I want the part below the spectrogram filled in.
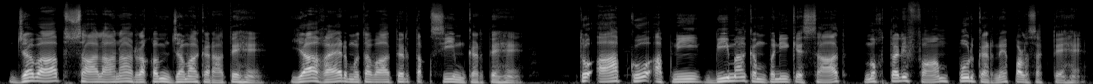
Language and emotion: Urdu, neutral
